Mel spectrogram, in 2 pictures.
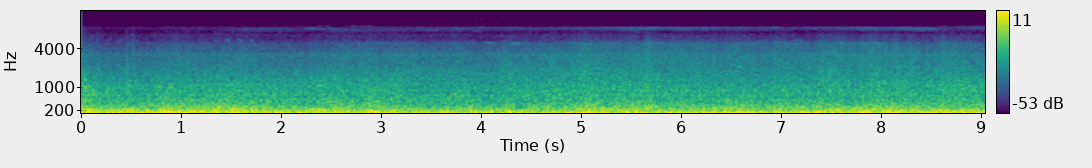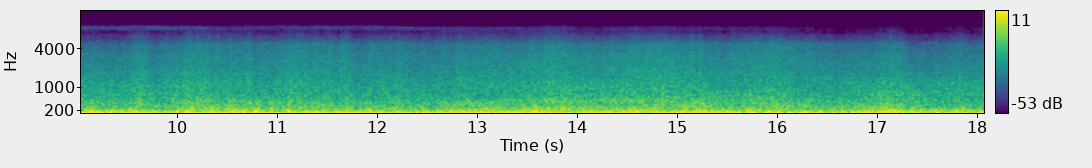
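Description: A car driving steadily: a continuous rush of wind over the car-mounted camera's microphone, mixed with road and tyre noise, heaviest in a low rumble.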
